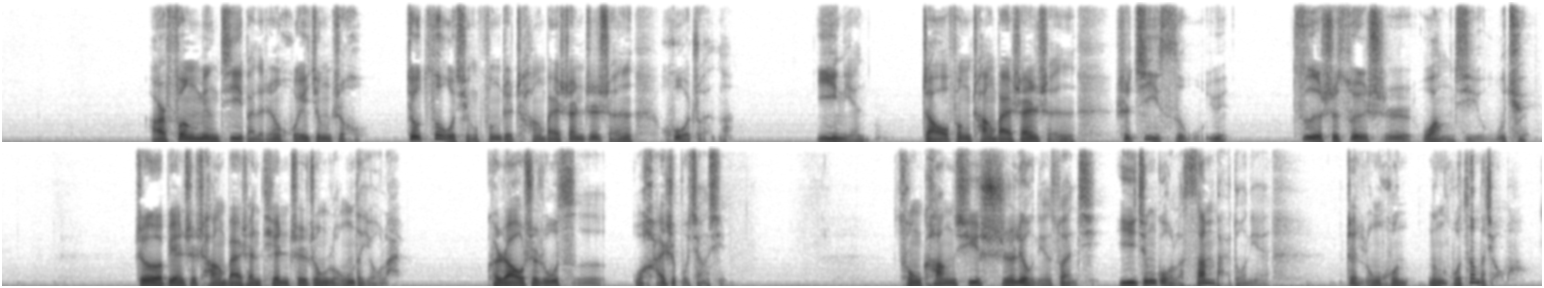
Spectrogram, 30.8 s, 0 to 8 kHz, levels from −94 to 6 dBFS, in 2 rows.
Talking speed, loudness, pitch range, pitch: 185 characters per minute, -23 LUFS, 70-115 Hz, 95 Hz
